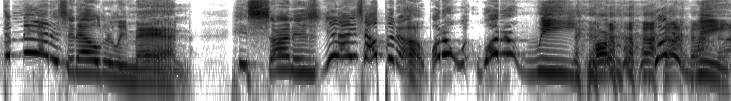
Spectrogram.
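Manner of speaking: high-pitched, mock-outraged defence; indignant protest. Loan officer defending the son to the closing attorney, acted indignation. Teller acts out defending the borrowers.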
